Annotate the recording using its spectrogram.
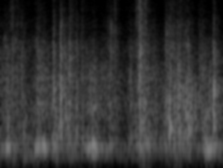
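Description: Crinkling of a Takis snack bag's plastic film as a hand rummages inside it: a run of irregular crackles.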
